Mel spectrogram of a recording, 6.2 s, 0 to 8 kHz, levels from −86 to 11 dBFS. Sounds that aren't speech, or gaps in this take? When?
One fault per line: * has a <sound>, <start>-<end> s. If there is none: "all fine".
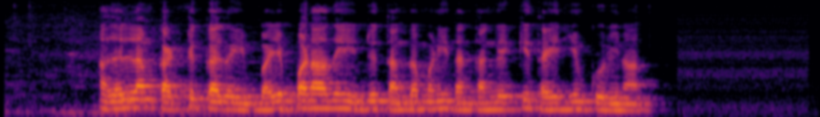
all fine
